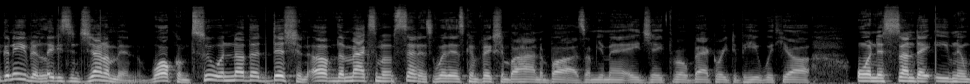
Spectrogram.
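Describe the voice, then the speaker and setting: A man speaks as the host of a casual online show, at a middling pitch. He is effusive, often doubling up his words of welcome and appreciation. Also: a little mellow. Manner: effusive, repeats greetings and thanks. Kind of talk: casual livestream hosting.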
